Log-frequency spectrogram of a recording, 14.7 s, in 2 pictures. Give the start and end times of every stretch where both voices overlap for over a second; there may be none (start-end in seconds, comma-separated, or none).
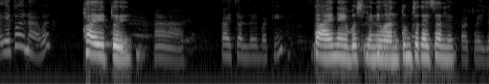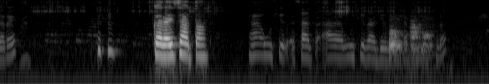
4.9-6.8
